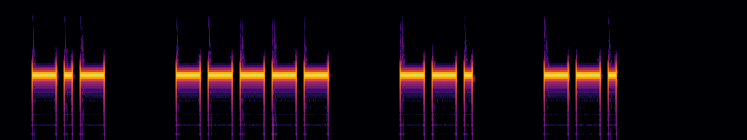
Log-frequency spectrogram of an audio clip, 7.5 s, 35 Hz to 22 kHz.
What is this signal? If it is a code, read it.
Morse code, heard as a keyed tone, about 15 wpm, spaced as for 9 wpm, 700 Hz. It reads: K0GG
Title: USA Call Signs - 4 Characters - 3x Character Spacing - 15wpm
